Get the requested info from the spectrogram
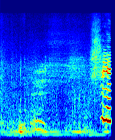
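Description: Quiet lull inside a gondola cabin: a faint steady low hum, a soft brief voice sound about two-thirds of a second in, and a voice starting near the end.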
